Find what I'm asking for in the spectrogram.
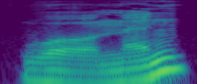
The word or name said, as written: wo3men5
